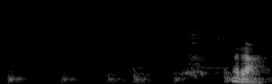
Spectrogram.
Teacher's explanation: प्रकंपित, जीभ में कंपन उत्पन्न होता है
